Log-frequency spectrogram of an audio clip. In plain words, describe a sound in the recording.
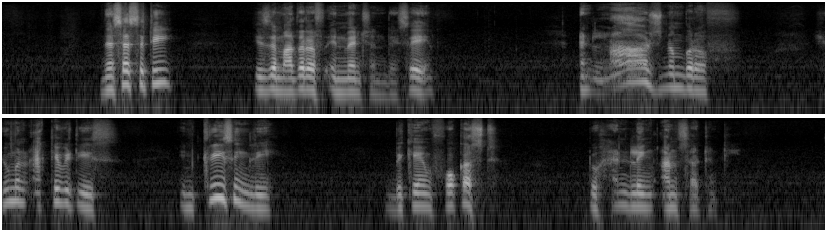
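An elderly man speaks calmly through a clip-on microphone, in short phrases with pauses.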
